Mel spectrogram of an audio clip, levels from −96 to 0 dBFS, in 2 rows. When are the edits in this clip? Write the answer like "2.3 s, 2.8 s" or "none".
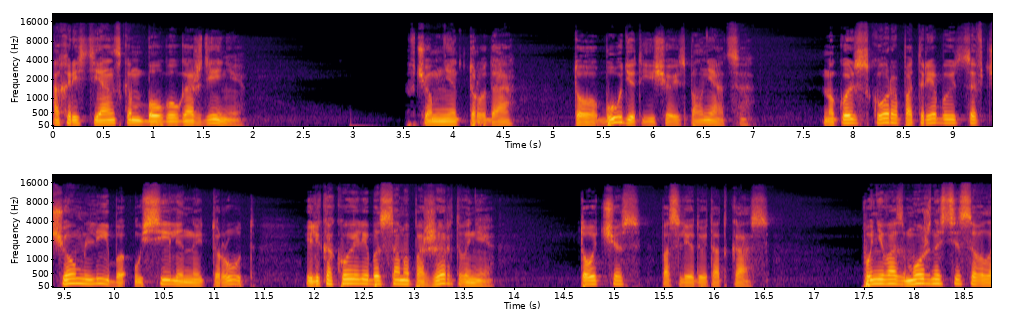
none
